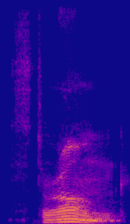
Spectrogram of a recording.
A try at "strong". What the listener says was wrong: There's no g or k at the end. It's just strong.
